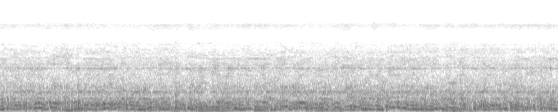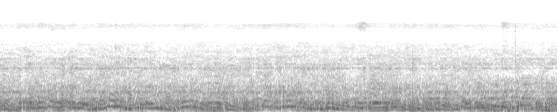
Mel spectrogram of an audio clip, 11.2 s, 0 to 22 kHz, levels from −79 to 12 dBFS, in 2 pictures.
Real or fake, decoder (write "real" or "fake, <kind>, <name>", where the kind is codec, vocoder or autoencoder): fake, codec, SNAC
